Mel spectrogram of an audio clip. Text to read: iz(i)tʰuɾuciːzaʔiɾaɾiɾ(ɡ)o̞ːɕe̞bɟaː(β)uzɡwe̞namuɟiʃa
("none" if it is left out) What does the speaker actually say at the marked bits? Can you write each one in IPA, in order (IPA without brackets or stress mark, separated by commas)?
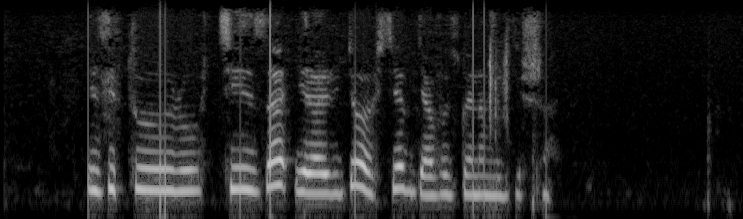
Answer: i, ɟ, v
